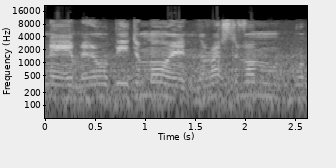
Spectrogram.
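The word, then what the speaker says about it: Des Moines: their own city name except De Moine. They're like, "We have De Moine." even though it's spelled funny. We'll make one unique town named and it will be De Moine.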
